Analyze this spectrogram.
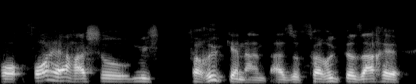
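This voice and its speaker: Fairly slow speech from a man, fairly high in pitch. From Germany, Heilbronn. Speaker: amateur triathlete and race organizer. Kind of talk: interview. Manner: halting, many hesitations.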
